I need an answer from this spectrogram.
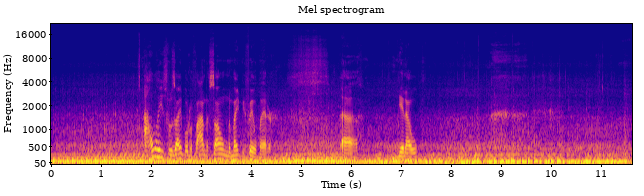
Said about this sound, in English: there goes a dirt track race car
